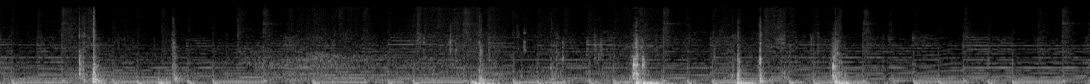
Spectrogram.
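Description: Background music over a series of knocks and thuds from a Suzuki Wagon R's driver's door: the handle is pulled, the door opens, someone gets in, and the loudest thud comes about six seconds in, as the door shuts.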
